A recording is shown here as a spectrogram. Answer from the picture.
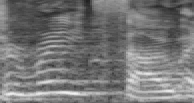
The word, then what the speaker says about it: chorizo: It's chorizo and it's paella, so I fucking get your pronunciation right, you bell end.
